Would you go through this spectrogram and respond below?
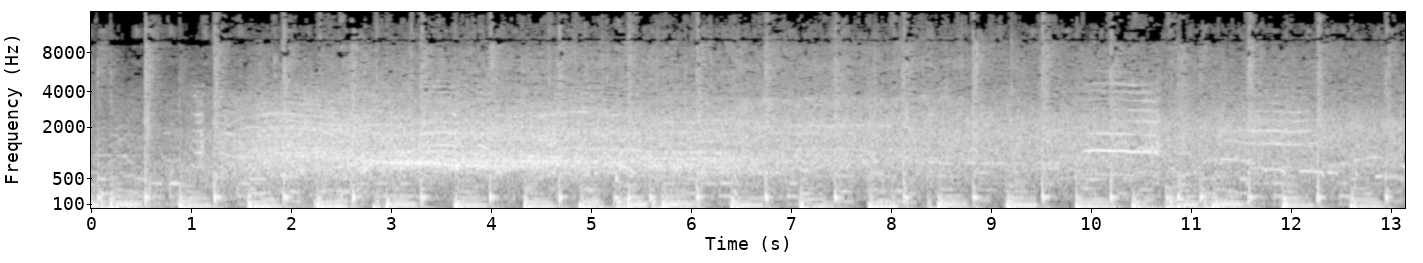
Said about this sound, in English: You can hear at the end there all of the clapping because it's literally like she just starts dancing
